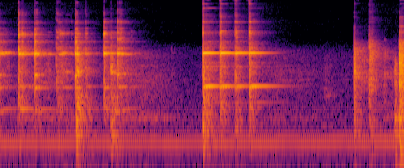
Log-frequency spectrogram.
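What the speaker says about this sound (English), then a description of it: "Now give them a stir with your spoon" A spoon clinks against the inside of a cup while stirring tea, making quick bursts of bright ringing taps in three separate runs with short pauses between, close and clear against a faint hum.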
